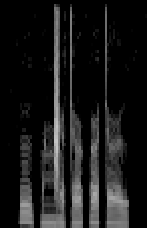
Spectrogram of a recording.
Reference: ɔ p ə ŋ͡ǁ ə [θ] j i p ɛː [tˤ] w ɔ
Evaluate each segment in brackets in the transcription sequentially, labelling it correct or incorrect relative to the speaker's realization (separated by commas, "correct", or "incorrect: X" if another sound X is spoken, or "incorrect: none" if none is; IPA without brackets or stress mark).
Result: incorrect: tˤ, correct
